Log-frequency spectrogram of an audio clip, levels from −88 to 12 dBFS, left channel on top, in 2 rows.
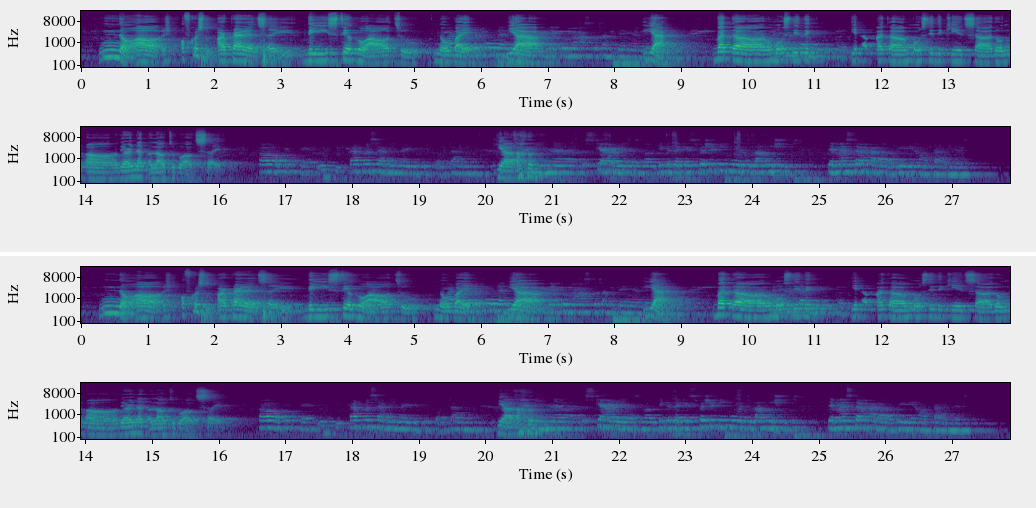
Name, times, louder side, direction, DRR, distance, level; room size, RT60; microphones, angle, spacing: voice 1, 0.3-5.8 6.4-7.0 8.4-8.8 9.3-10.9 11.6-16.0 17.5-17.8 20.2-20.8, left 3 dB, 55° left, 7 dB, 0.7 m, -30 dB
voice 2, 5.5-9.0 10.3-11.5 16.6-17.4 18.0-20.0 20.5-24.7 25.1-27.2, right 1 dB, 10° right, -5 dB, 2.9 m, -44 dB
12.5 x 5.0 x 6.8 m, 1.3 s
head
